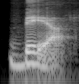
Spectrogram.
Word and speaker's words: Bär: Now, R in German is a strong letter. It's pronounced like AR. So we'll not pronounce this like bear. We'll rather say it Bär.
